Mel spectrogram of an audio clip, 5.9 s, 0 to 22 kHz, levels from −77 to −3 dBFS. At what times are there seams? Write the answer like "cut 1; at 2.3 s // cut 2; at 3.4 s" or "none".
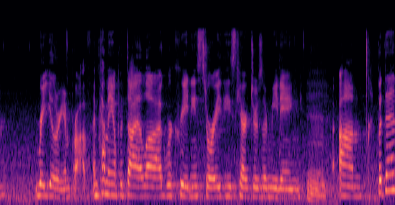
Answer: cut 1; at 1.3 s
